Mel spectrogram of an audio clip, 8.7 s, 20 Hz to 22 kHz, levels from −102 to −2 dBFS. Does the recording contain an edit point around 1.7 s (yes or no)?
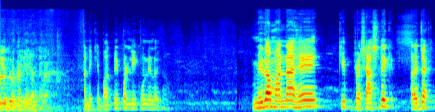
yes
